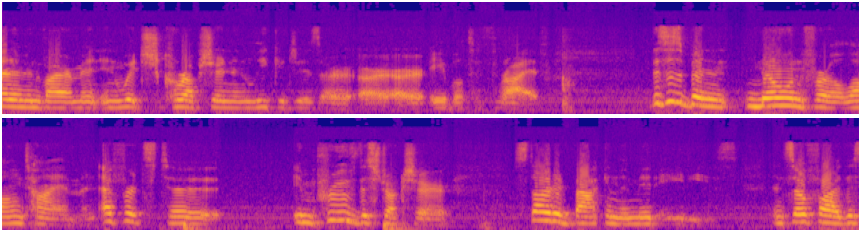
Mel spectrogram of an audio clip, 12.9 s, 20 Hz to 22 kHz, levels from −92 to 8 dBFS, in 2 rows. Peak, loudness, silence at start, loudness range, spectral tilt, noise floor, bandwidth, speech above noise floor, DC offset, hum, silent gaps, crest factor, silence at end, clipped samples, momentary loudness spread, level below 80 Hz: -4 dBFS; -17 LUFS; 0 s; 5 LU; -4 dB/octave; -43 dBFS; over 20 kHz; 26 dB; under 0.1%; none; none; 14 dB; 0 s; under 0.1%; 18 LU; -46 dBFS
